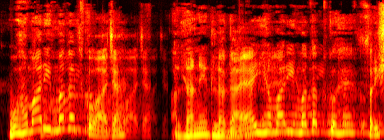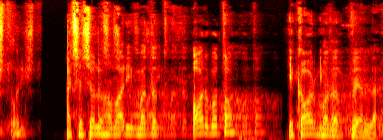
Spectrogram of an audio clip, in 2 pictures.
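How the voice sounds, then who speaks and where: A man preaching a storytelling sermon, repeating his phrases for emphasis. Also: a little high. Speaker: Islamic preacher. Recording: crowd noise behind the voice.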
